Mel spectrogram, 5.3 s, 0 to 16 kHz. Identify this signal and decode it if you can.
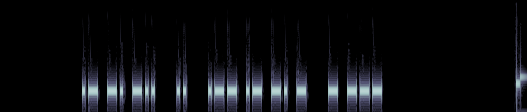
Morse code, heard as a keyed tone, about 38 wpm, 700 Hz. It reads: AND I WANT TO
